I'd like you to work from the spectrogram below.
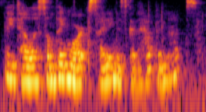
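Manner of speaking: usual speaking voice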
